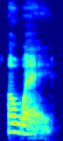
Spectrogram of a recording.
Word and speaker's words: away: it on your board away is an interesting word because the first a makes the schwa sound like ah and then the long a sound is spelled with a y at the end a way the next word is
